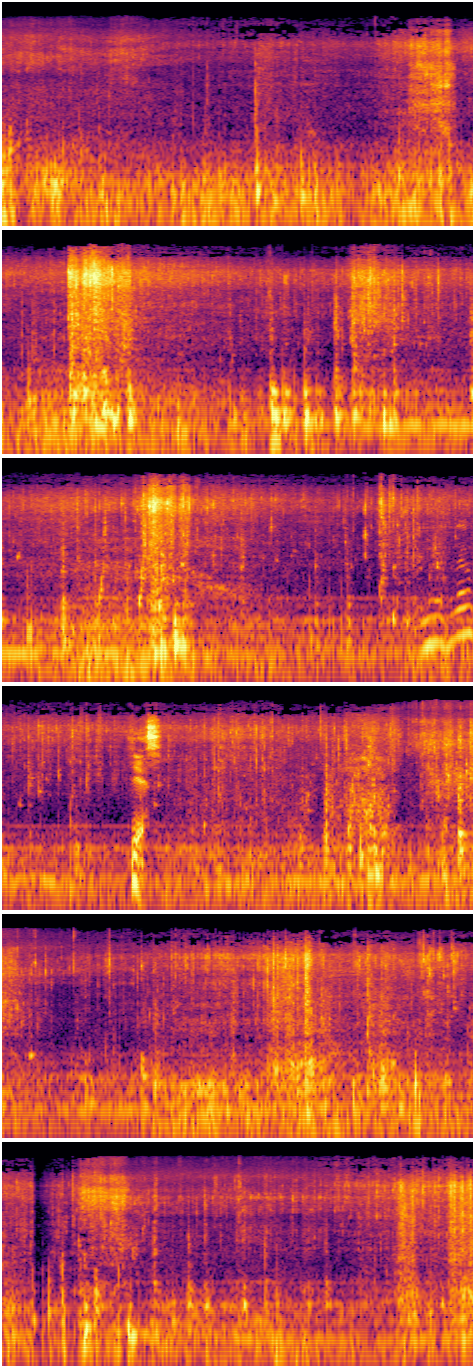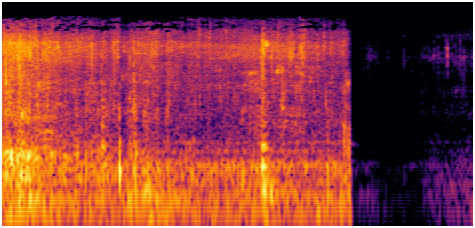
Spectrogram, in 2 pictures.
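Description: Water trickling and pouring, in keeping with a bass boat's livewell being pumped out, under indistinct voices and scattered knocks.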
